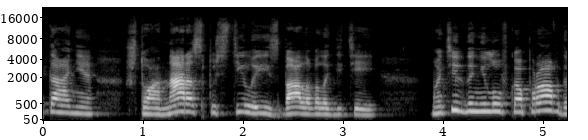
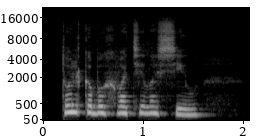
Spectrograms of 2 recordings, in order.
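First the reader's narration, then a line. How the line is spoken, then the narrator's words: Whisper. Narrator (Russian): шептала она по ночам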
